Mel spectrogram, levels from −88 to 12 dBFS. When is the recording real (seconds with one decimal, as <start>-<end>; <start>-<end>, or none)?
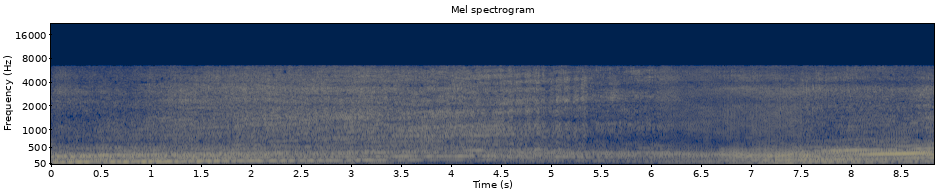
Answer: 0.0-6.1; 7.5-8.8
